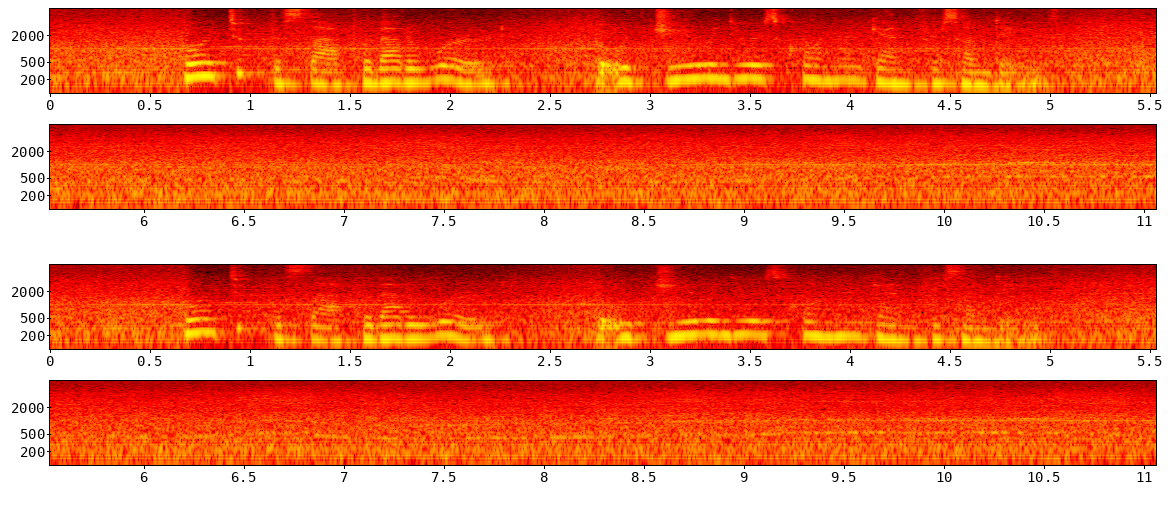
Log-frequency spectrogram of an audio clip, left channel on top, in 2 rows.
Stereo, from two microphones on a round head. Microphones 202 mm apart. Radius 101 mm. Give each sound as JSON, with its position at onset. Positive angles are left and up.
{"t": 0.7, "sound": "a woman speaking", "side_deg": 45, "distance_m": 0.5}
